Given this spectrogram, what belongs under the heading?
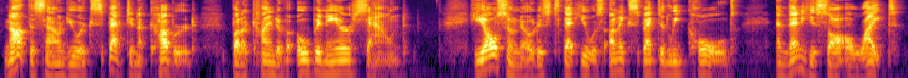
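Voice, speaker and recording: A man's voice: on the low side, normal speed, a bit bright. A man reading a children's novel aloud as scripted storybook narration. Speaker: audiobook reader.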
